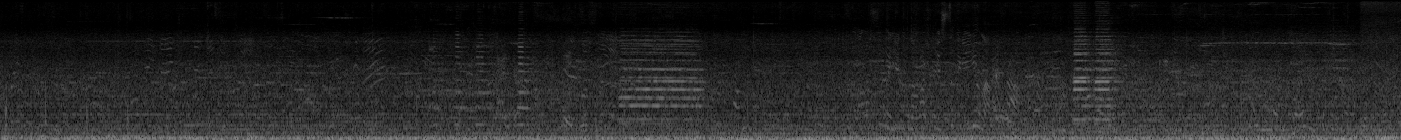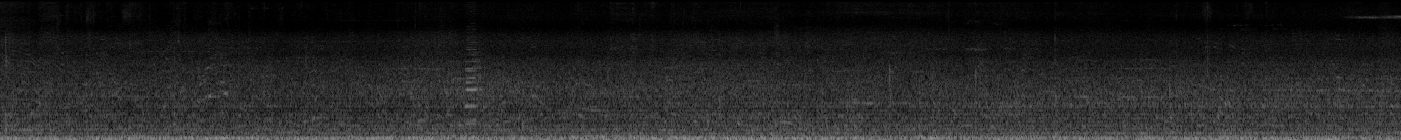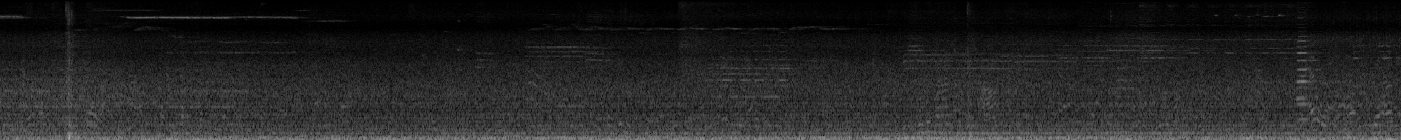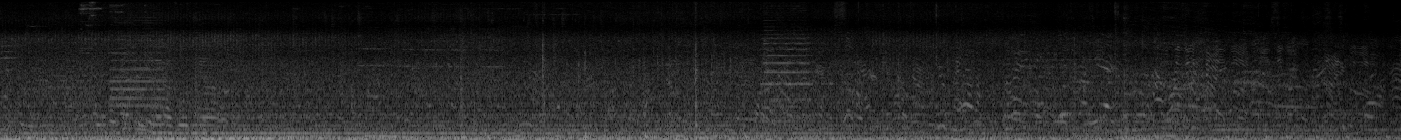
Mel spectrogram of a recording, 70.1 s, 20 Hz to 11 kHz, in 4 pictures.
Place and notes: Zhaojiabang Road, Shanghai - Walking on the road
Regional department store shopping mall, Traffic Sound, Street, with moving pedestrians, Binaural recording, Zoom H6+ Soundman OKM II
Shanghai, China, 23 November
